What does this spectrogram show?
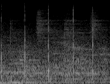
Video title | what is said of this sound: Berburu Sayur Murah Di Gudang Sayur - SECRET STORY (16/04/26) | kalau diketuk, nah agak nyaring suaranya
